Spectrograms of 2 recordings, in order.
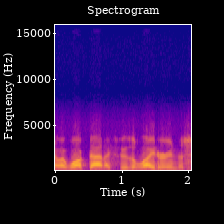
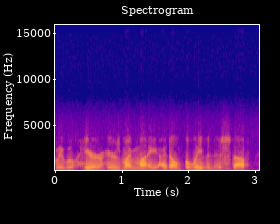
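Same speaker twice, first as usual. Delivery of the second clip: plain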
